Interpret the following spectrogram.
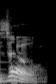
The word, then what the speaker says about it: Zoe: So, hi, I'm Zoe, rhymes with toe, a violinist, songwriter, and terrible cook.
